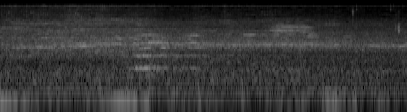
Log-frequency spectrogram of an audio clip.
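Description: A motor scooter's small engine running as it rides off across the car park, heard faintly from high above, with low rumble in the first second and a half. Short, faint high-pitched calls come and go in the middle.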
